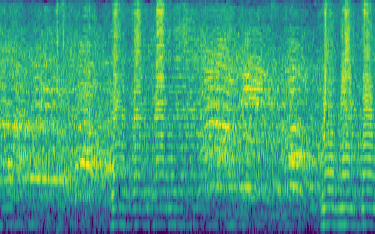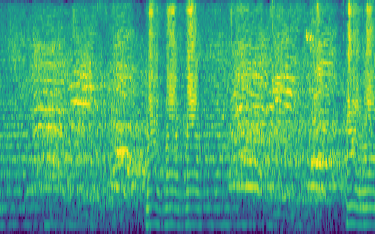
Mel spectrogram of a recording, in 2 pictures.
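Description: A group of young women shout and cheer excitedly nearby.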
